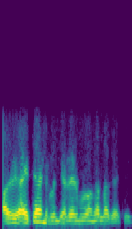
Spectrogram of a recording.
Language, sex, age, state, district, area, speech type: Telugu, male, 45-60, Telangana, Peddapalli, rural, conversation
